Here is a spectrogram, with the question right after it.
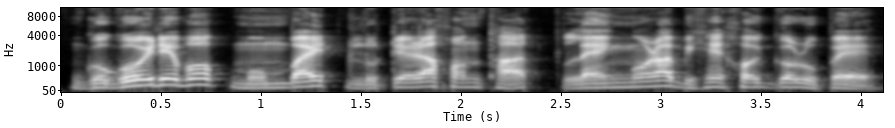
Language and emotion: Assamese, neutral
